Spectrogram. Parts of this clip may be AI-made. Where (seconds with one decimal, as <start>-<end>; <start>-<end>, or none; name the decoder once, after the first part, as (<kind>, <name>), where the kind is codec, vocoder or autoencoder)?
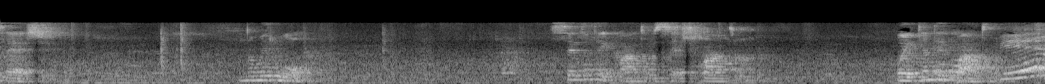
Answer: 6.6-7.9 (codec, SNAC)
